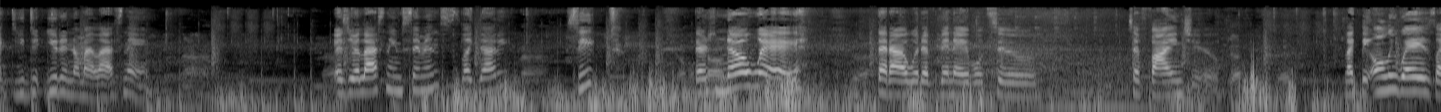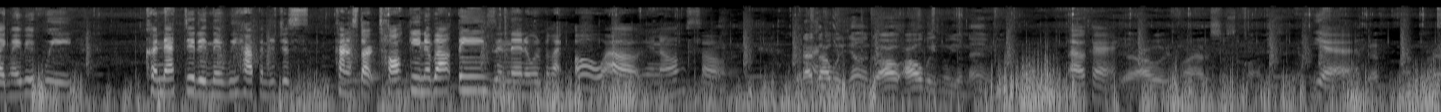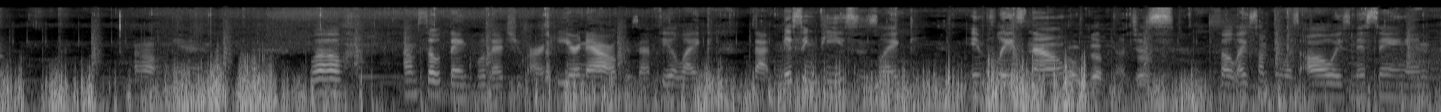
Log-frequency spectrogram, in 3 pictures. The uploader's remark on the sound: I wanted this podcast to be in the area where our Father lived. We took a walk around the neighborhood where our father grew up. You will hear us walking, the wind blowing, cars in the background and the sound of an ice cream truck.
